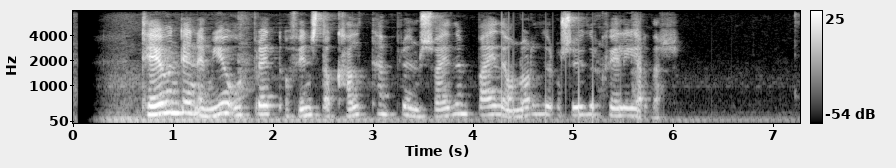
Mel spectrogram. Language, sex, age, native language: Icelandic, female, 40-49, Icelandic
